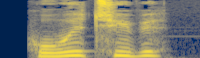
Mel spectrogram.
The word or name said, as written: hovedtype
